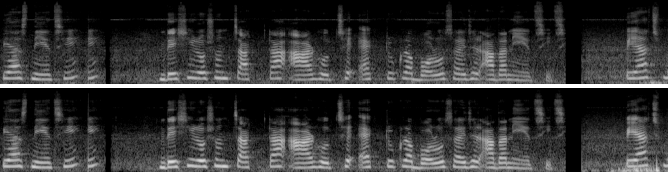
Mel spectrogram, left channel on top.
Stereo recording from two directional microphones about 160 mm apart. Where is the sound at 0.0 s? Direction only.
20° right (ahead or behind).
